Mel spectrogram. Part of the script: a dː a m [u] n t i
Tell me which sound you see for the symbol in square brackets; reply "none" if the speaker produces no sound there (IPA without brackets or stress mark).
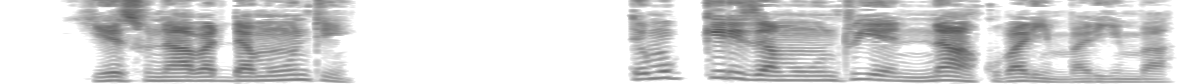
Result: uː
